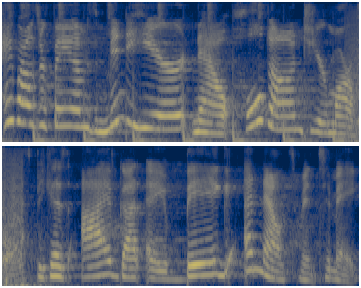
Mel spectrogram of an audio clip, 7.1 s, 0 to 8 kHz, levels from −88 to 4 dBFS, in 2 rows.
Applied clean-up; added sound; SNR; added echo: none; none; none; reverberation time 1.3 s.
